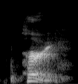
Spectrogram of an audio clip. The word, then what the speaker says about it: Coury: Curry.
